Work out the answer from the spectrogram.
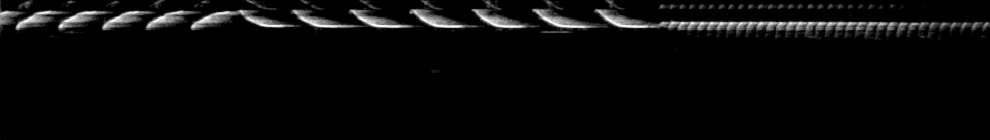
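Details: Canary song played to get juvenile canaries singing: repeated short chirping notes, then louder downslurred whistles, finishing with a long, even trill that fades away.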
